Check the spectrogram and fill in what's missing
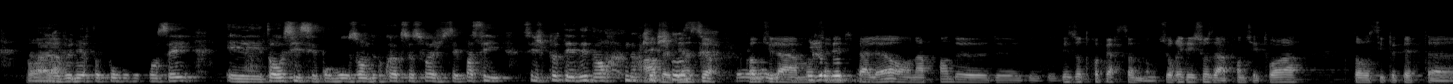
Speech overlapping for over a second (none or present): present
